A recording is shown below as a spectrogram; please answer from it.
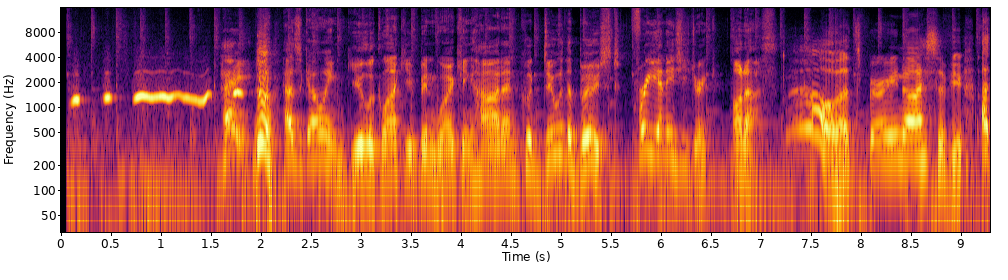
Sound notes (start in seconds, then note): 0.0 whistles; 1.9 gasps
